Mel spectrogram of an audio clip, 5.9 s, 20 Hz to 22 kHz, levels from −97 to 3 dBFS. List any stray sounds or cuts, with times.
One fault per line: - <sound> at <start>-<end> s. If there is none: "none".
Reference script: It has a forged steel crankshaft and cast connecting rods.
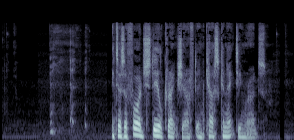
- laugh at 1.0-1.8 s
